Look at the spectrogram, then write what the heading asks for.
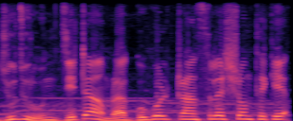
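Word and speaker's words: جزر: যা এবং র আর এই ওয়ার্ডটির উচ্চারণ হচ্ছে জুজুরুন যেটা আমরা গুগল ট্রান্সলেশন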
